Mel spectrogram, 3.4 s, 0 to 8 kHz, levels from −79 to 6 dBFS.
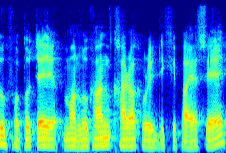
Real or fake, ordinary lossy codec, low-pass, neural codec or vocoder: fake; none; 7.2 kHz; codec, 16 kHz in and 24 kHz out, 0.8 kbps, FocalCodec, streaming, 65536 codes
